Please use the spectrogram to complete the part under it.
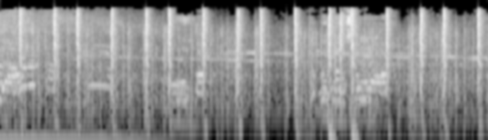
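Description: Fireworks whistle and screech with quick wavering tones.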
